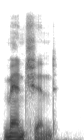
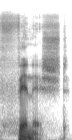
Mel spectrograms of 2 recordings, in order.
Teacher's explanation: the ed on mentioned sounds like a D, but on finished, it sounds like a T.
